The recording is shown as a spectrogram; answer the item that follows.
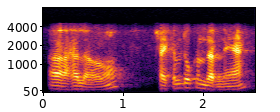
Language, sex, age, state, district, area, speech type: Bodo, male, 45-60, Assam, Chirang, rural, conversation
